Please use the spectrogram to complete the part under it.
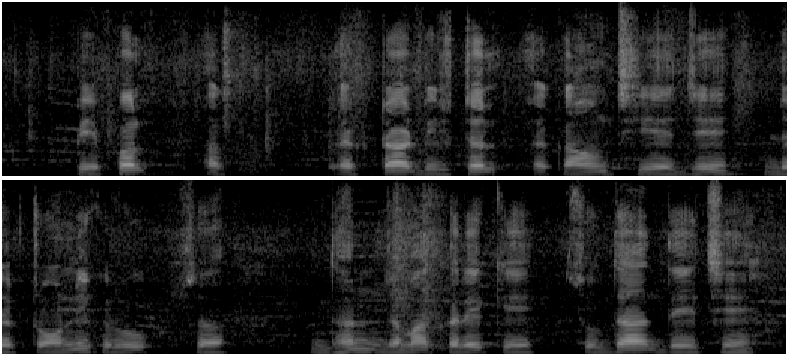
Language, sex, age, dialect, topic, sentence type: Maithili, male, 31-35, Eastern / Thethi, banking, statement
